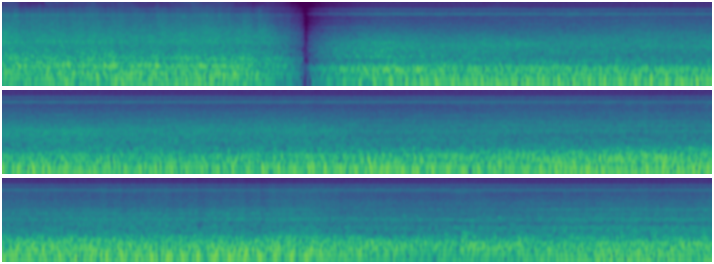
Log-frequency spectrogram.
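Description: Freight cars of a CSX train rolling past on the rails. The sound cuts out for a moment about four seconds in, then gives way to the steady low rumble of diesel freight locomotives as another train pulls into the yard.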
